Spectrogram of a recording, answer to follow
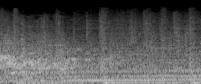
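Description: Film chase soundtrack: a Mini Cooper's engine running hard, with a brief tyre squeal at the very start, mixed under a music score with steady low held notes.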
